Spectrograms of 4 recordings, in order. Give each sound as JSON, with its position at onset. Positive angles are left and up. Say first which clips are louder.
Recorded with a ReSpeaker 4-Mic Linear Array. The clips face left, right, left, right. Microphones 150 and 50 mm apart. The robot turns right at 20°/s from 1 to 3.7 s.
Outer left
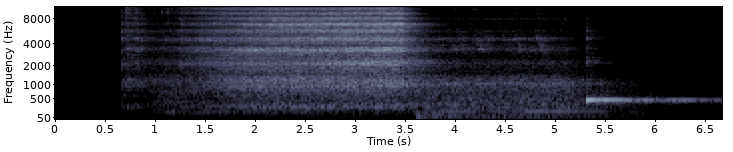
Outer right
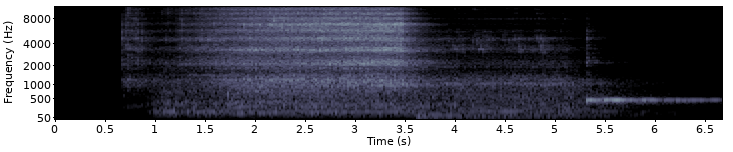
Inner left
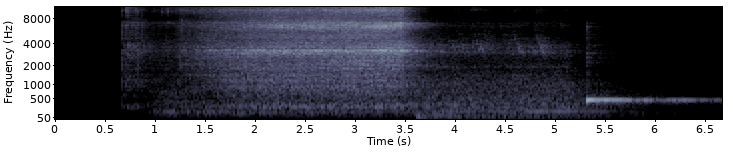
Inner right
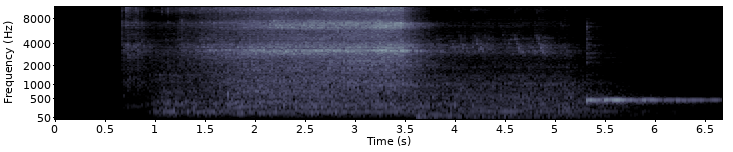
{"t": 0.7, "sound": "a rattle", "louder": "outer right 2 dB, even", "azimuth_deg": 65, "distance_m": 0.9}
{"t": 3.6, "sound": "a bird", "louder": "even, inner left 1 dB", "side_deg": 40, "distance_m": 1.7}
{"t": 5.3, "sound": "a cowbell", "louder": "outer left 8 dB, inner left 9 dB", "side_deg": 40, "distance_m": 0.7}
